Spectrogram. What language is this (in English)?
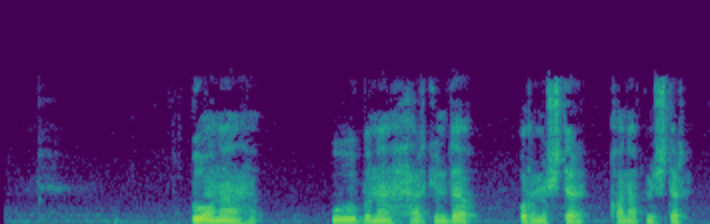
Uzbek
